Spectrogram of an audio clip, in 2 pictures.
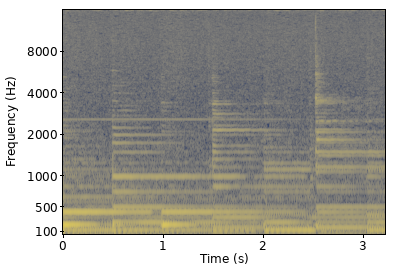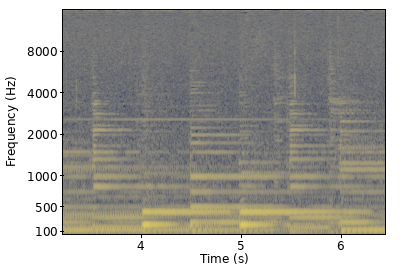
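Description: Acoustic guitar playing a slow, steady accompaniment of chords, a new chord about every half second with a stronger one roughly once a second.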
